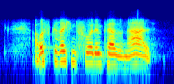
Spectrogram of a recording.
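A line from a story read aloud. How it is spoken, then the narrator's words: Mocking. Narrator (German): höhnte Paul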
